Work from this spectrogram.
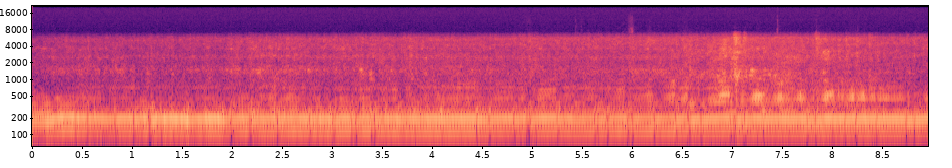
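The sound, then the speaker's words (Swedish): A rally car's engine drones as the car arrives at the stage. The mid-pitched rumble is loud and continuous throughout, with a slight surge in revs toward the end. “nästa bil in, Gus Greensmith.”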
